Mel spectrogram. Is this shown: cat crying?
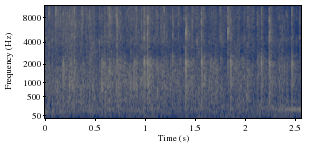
no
